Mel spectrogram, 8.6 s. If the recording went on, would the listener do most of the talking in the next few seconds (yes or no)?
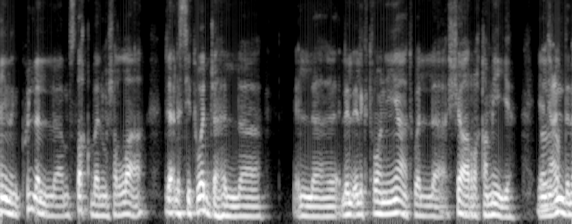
no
